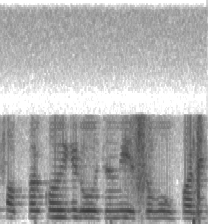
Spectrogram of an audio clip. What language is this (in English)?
Odia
